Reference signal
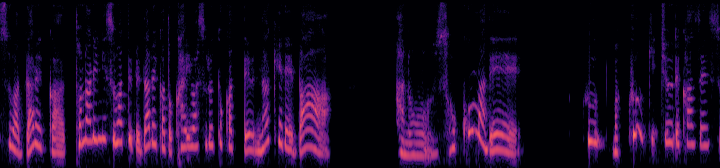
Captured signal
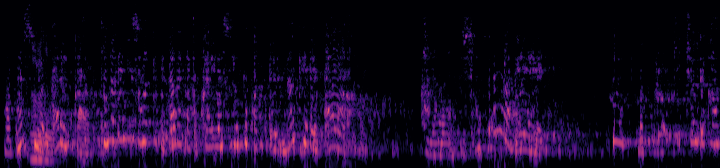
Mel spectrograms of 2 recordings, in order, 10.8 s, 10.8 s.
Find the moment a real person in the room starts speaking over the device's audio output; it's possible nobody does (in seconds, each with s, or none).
0.4 s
